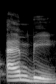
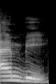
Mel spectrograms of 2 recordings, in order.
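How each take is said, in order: Both takes have the same delivery.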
